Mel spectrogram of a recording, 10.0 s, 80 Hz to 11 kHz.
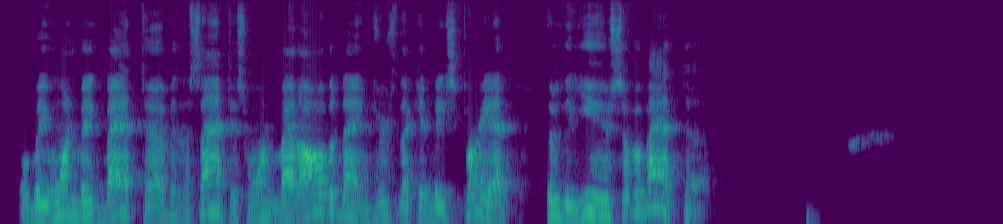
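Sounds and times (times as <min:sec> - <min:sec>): faint rising whistle-like tone: 0:08.5 - 0:09.0.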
